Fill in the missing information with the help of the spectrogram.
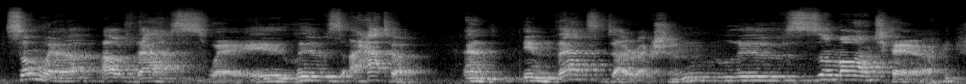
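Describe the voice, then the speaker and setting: A man playing a grinning, mischievous cat who drawls his riddles very slowly, his voice rising and falling in lively swoops. He sounds like a radio play on a live stage, caught by distant mics in a very echoey room. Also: fairly high pitch, a little hiss or hum, exaggerated voice. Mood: teasing. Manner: slow, teasing, riddling drawl.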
